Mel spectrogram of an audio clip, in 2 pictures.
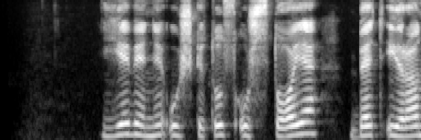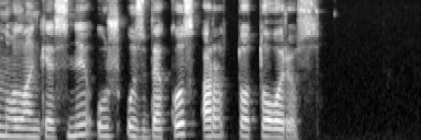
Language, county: Lithuanian, Kaunas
